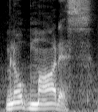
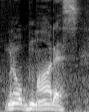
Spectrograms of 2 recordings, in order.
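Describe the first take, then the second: Both takes have the same delivery.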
